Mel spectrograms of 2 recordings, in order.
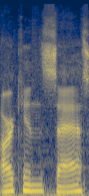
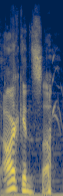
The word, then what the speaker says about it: Arkansas: Pronounced Arkin Sass over here. Some really gh. Now I'm mad. It's my bit. Now I'm mad at it. It's Arkansas now.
